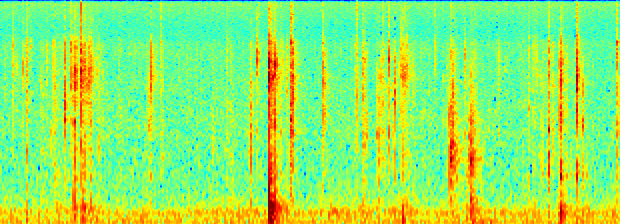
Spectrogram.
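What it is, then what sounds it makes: Soap bar being shaved. A utility knife blade shaves along the edge of a small, solid, green marbled piece of recycled soap held in the hand, cutting off soap flakes. Quiet, crisp scraping clicks and bright little crunches come in an irregular series over a faint steady hiss, with one sharper crack near the middle.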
